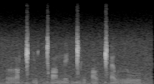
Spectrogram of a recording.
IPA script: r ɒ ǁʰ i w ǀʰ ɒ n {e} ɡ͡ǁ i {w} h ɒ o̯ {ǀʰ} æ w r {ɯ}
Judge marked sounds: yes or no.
yes, yes, no, no

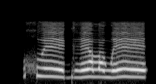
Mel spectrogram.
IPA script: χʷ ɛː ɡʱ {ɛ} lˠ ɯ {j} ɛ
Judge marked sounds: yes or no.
yes, no

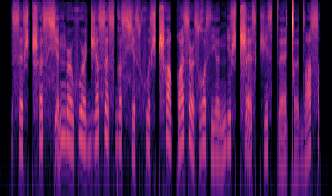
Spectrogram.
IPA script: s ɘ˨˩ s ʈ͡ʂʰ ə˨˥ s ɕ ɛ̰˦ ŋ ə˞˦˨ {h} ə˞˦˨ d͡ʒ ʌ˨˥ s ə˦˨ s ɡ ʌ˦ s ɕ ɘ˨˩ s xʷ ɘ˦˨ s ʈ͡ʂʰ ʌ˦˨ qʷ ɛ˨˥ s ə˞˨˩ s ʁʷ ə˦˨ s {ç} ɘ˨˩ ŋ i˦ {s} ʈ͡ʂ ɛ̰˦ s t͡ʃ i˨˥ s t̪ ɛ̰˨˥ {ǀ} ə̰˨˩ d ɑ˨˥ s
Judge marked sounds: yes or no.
no, no, yes, yes

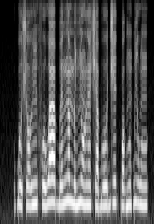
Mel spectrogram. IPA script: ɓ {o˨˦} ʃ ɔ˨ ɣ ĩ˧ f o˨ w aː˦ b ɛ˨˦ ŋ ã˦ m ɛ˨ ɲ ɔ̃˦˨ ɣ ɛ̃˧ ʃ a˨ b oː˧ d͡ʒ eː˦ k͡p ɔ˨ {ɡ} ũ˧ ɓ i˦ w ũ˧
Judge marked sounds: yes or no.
no, yes

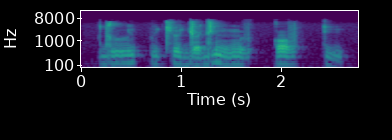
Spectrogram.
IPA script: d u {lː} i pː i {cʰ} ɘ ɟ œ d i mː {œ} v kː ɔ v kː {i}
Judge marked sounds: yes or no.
yes, yes, no, yes

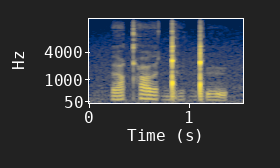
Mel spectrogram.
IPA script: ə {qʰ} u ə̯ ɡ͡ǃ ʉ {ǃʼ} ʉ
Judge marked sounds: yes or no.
yes, yes

